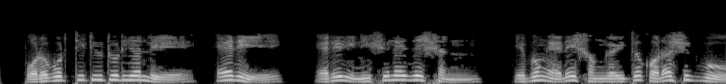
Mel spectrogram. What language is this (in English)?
Bangla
